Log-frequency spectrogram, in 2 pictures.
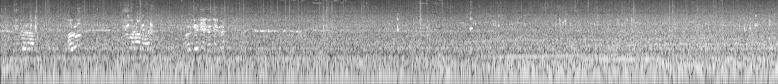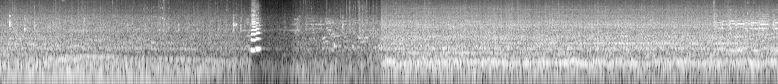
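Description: Vehicle engine running with road noise, heard from inside the vehicle while driving: a steady drone. About twenty seconds in it breaks off with a click, dips for a couple of seconds, then comes back as a steady hum at a different pitch.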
